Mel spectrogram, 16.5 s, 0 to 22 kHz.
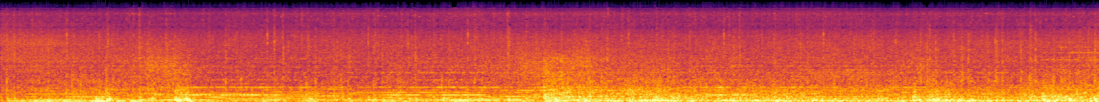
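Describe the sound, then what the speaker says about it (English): Steady rain and rolling thunder from The Witcher 3 on PC, with the downpour continuous throughout and heavy thunder rumbles swelling near the start and again around the middle, no voices. "Witches have conjured rain."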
